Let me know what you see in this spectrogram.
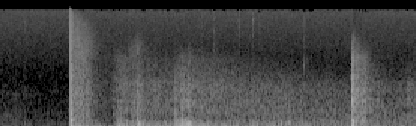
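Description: Aerial firework shells exploding: a sharp bang about a second in, followed by rolling echoes, and a second sharp bang near the end.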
